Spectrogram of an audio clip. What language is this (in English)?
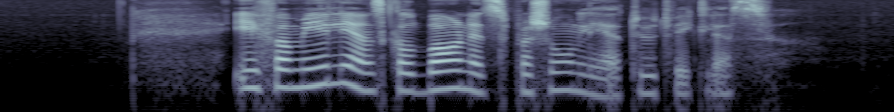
Norwegian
